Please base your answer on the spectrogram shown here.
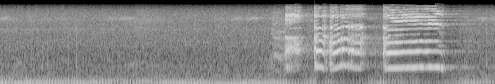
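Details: Malnad naati rooster, a heritage breed from the Western Ghats region that manages a flock of hens, crowing after three quiet seconds: a few short, harsh broken notes, then one long, steady, ringing final note over a low background rumble.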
